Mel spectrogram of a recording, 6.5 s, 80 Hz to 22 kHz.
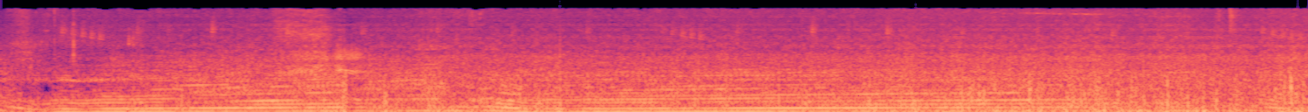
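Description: Audi S4 engine heard from inside the cabin, accelerating hard. Its pitch climbs steadily and drops sharply at each gear change, at the start, about two and a half seconds in, and near the end.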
